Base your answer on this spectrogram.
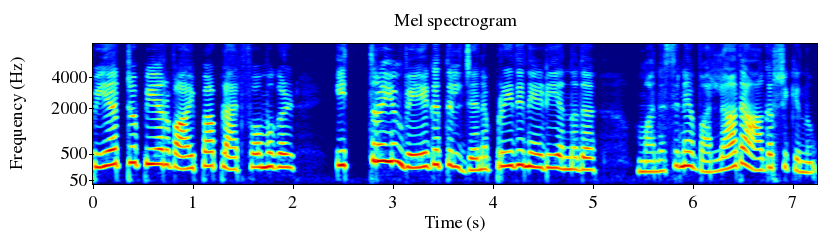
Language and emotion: Malayalam, surprised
